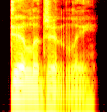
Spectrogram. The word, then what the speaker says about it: diligently: This adverb has 4 syllables, and the stress is on that first syllable, diligently.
